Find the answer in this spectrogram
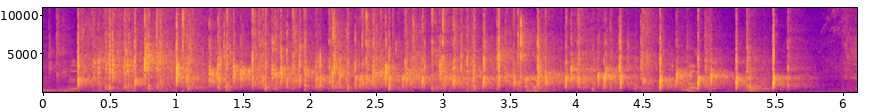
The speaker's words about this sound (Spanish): Ah, por favor. ¿Aplausos?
